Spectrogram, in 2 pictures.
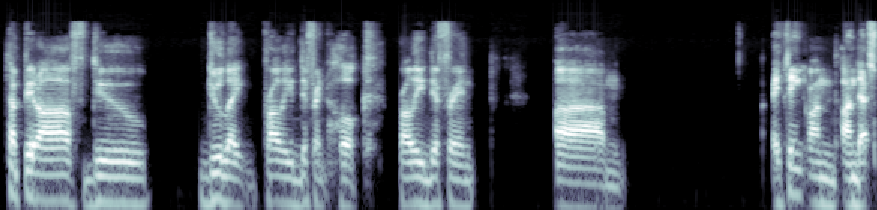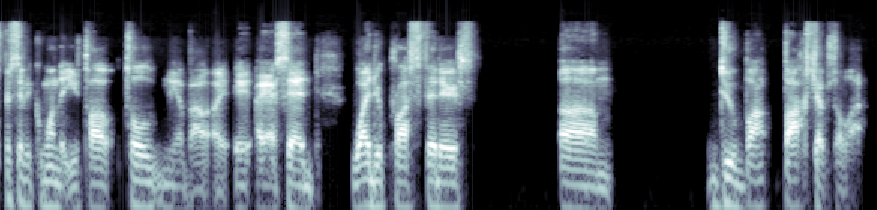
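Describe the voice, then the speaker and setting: Laid-back male guest, very low voice, dry close sound, loose rambling delivery. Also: no echo. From Philippines. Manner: relaxed, halting, many fillers and restarts. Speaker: podcast guest, content creator. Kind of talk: casual interview chat.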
